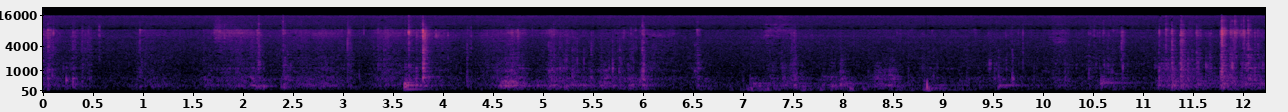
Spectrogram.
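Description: Soil rattles and scrapes in a metal sieve being shaken nearby.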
